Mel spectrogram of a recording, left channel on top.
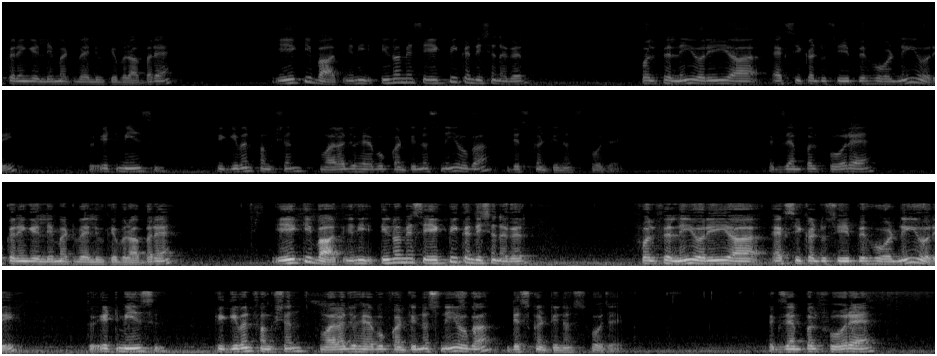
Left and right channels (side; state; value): left; quieter; 17.2 dB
